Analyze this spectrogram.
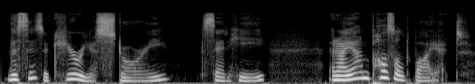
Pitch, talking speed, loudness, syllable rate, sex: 200 Hz, 165 wpm, -17 LUFS, 4.4 syllables/s, female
